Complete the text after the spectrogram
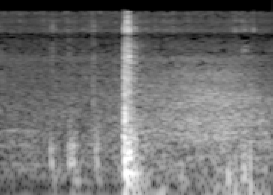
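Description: A car door shuts with a heavy thud.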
